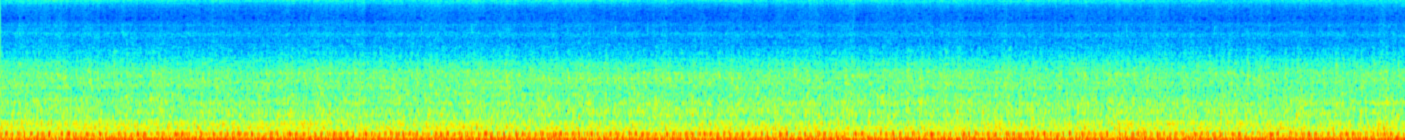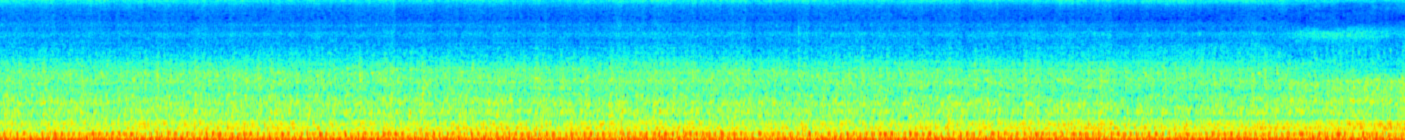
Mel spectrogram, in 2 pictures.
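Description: Fishing vessel's diesel engine running steadily: a deep, unbroken hum with several held tones above it, level and unchanging throughout.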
